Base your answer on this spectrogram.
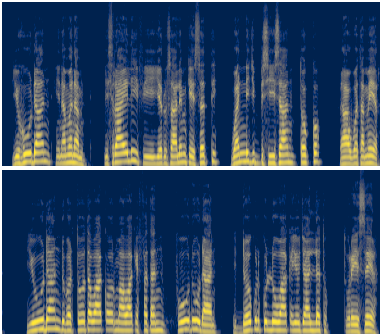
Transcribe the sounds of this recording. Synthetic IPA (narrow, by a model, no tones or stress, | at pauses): jɪɦuːd̪aːnhɪnɐmɐnɐmn | ʔɪsɾaːʔɛliːfɪjɛɾʊs̬aːlɛmk̬e̞ːsːɐt̪ːɪ | wɐnːɪd͡ʒɪbːɪsiːs̬aːnt̪ɔkːɔ | ɾaːwːɐt̪ɐmeːɾɐ̥ | jɪhuːd̪aːnd̪ʊbɐɾt̪o̞ːt̪ɐwaːkʼɐɔɾmaːwaːkʼɛfːɐt̪ɐn | fuːᶑuːᶑaːn | ɪd̪ːo̞ːkʼʊlkʼʊlːuːwaːkʼɐjɔd͡ʒaːlːɐt̪ʊ | t̪ʼʊɾe̞ːsːe̞ːɾɐ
